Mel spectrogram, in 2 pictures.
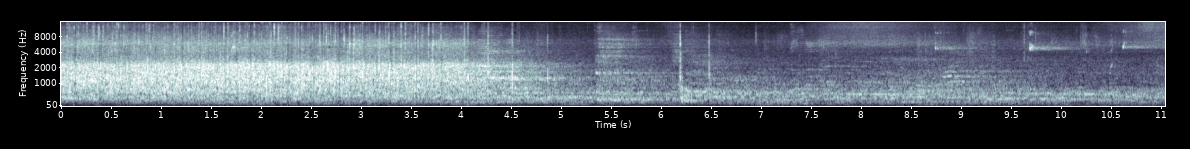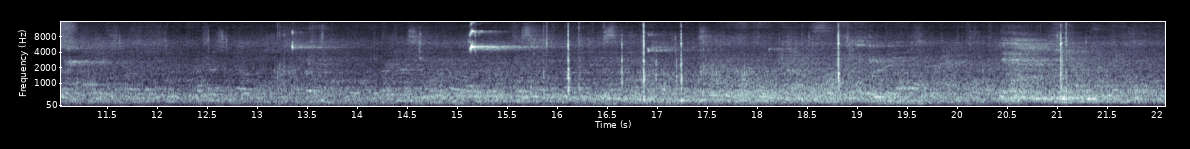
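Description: Young children chatter and call out in a large echoing hall.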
